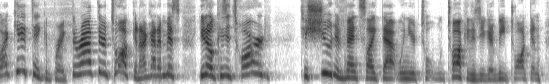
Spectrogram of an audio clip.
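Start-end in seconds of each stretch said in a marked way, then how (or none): 0.0-2.3 much higher, pitched-up pleading rush; urgent retold protest. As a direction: protest as if you can't afford to stop. Retold protest against taking a break.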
